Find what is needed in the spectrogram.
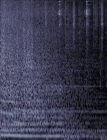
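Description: Car engine sound in a logo transition sting: a steady engine note that drifts slowly down in pitch and fades away, over a rushing hiss.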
